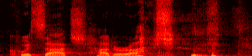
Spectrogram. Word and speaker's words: Kwisatz Haderach: You were actually really close. You said, it sounded like you said something inappropriate in the first syllable. Kwisatz Haderach. Ooh. Haderach. Kwisatz Haderach. Yes.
